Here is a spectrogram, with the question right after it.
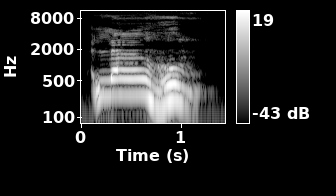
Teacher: Mim mati bertemu lam, izhar syafawi tanpa dengung.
